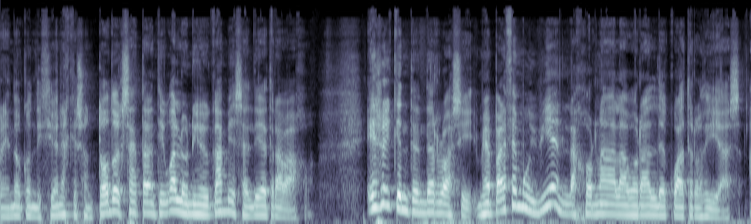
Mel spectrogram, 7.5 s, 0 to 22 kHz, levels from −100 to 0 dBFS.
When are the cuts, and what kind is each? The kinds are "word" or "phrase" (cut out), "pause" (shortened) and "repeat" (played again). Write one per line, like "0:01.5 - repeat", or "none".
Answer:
none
